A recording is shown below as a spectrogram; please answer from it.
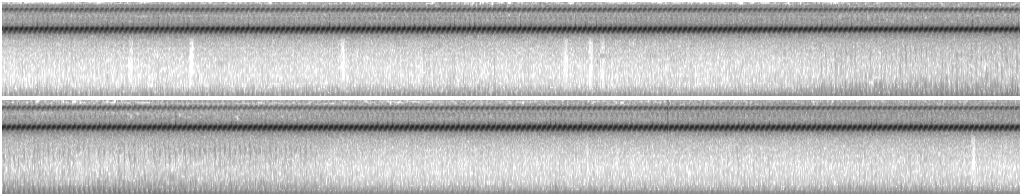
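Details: Long, constant cricket song, a shrill single-pitched ringing trill that never pauses, with a steady low drone in the background.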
